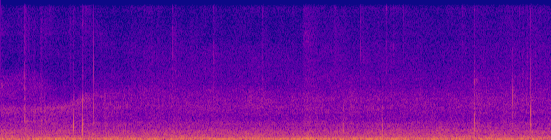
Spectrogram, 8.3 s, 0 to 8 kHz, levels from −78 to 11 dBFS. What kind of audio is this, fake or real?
fake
